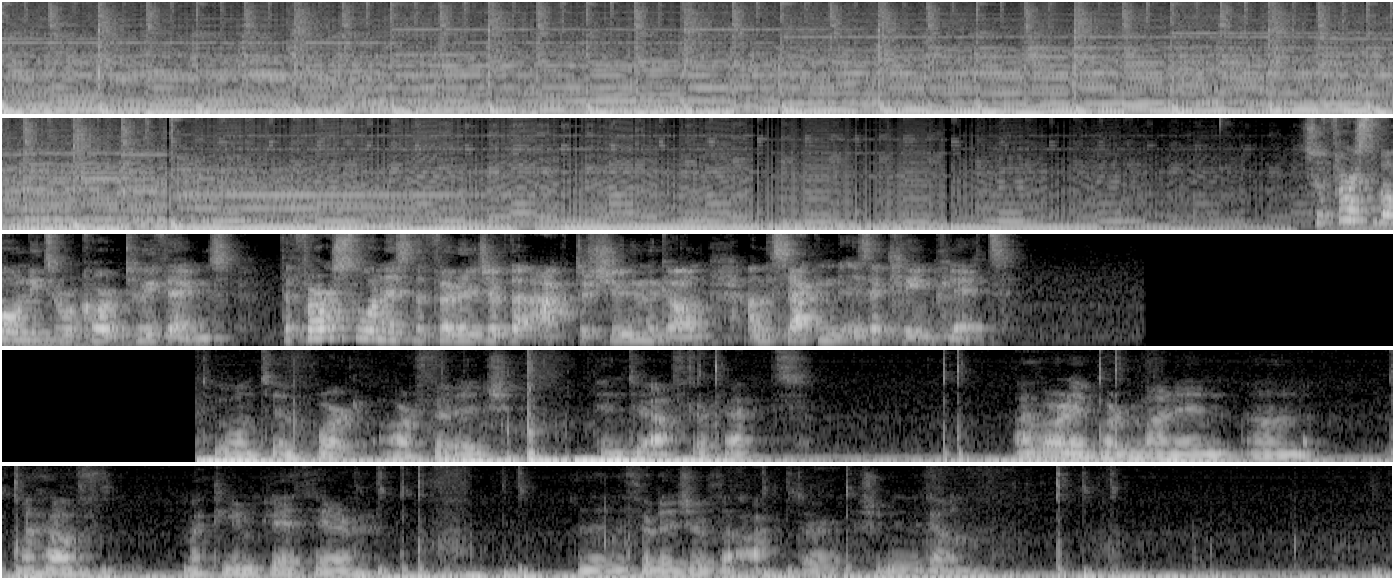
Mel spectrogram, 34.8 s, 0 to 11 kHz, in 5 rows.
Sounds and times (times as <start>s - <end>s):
Speech: 13.5s - 19.0s, 21.8s - 25.0s, 25.9s - 29.7s, 30.7s - 32.8s.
